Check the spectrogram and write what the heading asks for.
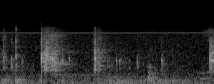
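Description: Metal spoon stirring chopped vegetables in a bowl, clinking and scraping against it, with two sharper clanks about half a second apart and a few lighter ticks.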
